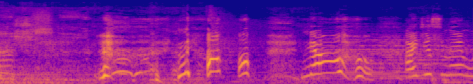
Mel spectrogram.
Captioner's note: laughs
